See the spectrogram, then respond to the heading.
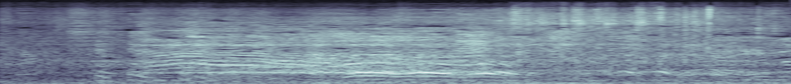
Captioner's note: audience exclaims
